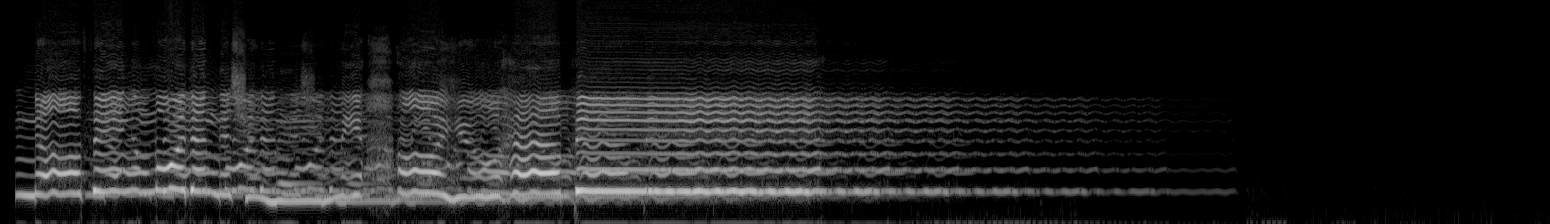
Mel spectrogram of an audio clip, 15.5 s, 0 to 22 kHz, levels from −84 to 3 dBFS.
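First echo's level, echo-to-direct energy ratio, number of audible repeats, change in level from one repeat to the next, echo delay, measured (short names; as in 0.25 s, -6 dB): -10.0 dB, -8.5 dB, 5, -5.5 dB, 0.693 s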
